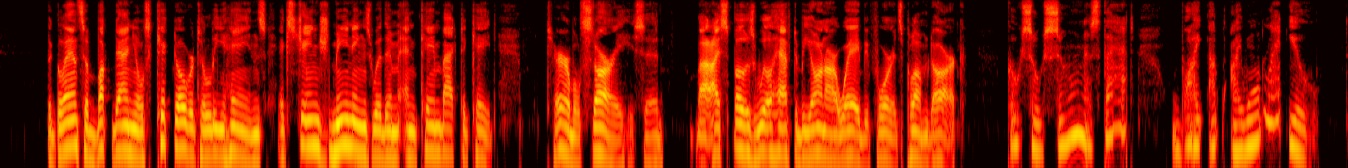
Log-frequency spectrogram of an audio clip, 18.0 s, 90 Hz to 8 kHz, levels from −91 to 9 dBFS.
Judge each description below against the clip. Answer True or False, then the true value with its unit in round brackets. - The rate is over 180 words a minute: False (155 wpm)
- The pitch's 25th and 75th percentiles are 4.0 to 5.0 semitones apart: True (4.7 semitones)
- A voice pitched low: True (130 Hz)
